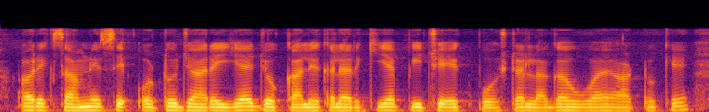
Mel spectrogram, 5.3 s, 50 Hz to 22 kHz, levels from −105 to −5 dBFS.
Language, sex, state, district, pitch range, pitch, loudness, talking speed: Hindi, male, Chhattisgarh, Jashpur, 110-120 Hz, 110 Hz, -15 LUFS, 250 wpm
